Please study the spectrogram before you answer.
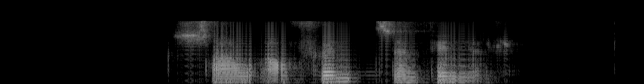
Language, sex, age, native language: Icelandic, female, 30-39, Icelandic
